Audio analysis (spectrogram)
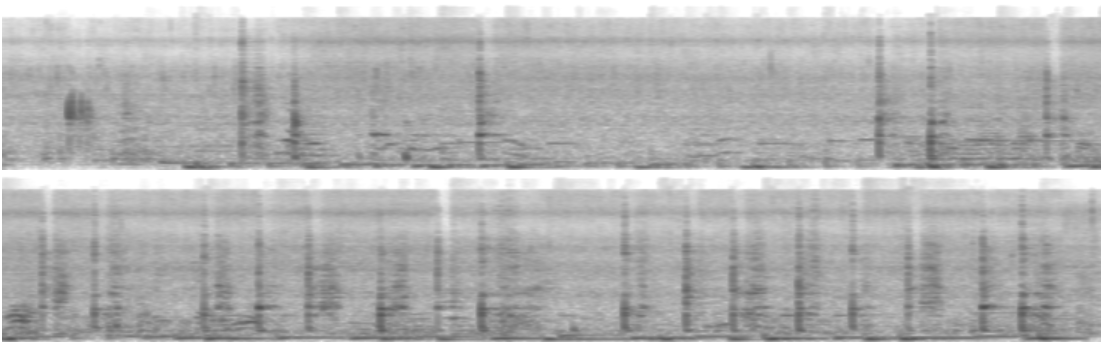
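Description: Onion sautéing in melted butter in a pan: a constant low sizzle with frequent scraping and tapping of a spatula stirring, close and fairly loud, with no talking.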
